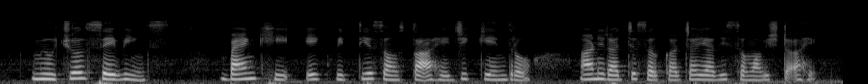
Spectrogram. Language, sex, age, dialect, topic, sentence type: Marathi, female, 31-35, Northern Konkan, banking, statement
